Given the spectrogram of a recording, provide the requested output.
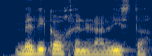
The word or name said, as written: médico generalista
